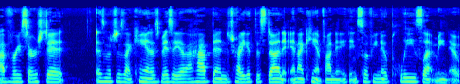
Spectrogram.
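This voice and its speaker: A woman with a Southern US accent, fairly low pitch and fairly even intonation at a very fast pace. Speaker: true crime YouTuber. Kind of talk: informal talk reading from notes. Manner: hesitant, many fillers.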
